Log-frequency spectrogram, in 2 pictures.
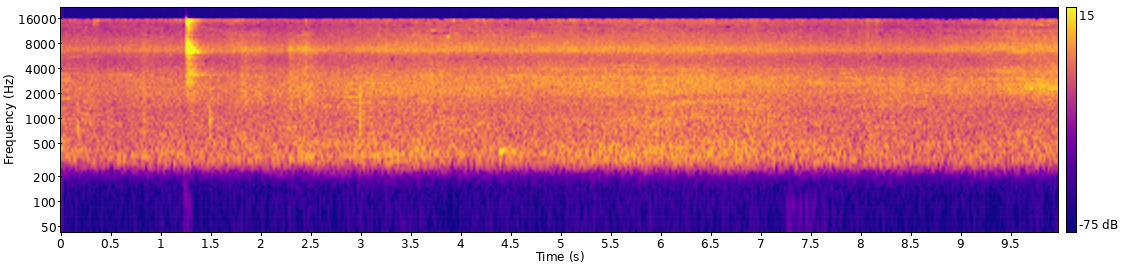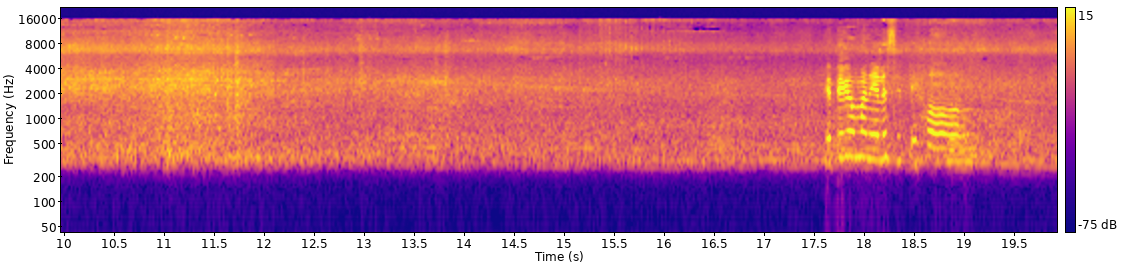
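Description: Traffic rumbles past steadily on a busy road outdoors.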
